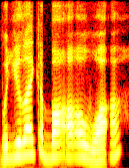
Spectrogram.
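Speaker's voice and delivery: mock Cockney waiter offering water; Cockney accent. Shown as a demonstration. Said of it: "that's actually Cockney".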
